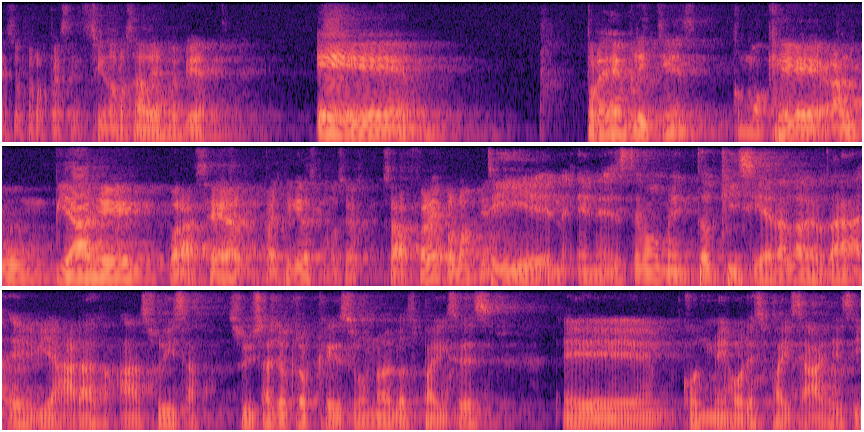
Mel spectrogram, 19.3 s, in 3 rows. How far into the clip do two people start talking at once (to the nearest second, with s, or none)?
none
